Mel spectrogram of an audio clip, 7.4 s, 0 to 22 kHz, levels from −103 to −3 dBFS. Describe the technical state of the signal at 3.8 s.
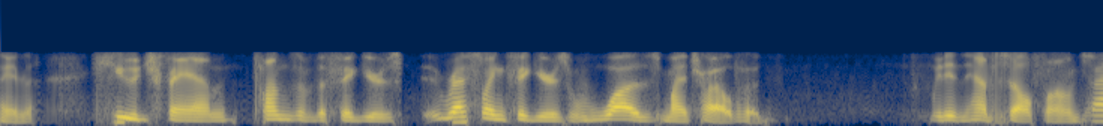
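At 3.8 s the speech sounds robotic and buzzy, dull and band-limited, with nothing above about 3.8 kHz. The same heavy damage runs through the whole clip. This is the Codec 2 vocoder, and the quality fits its highest 3.2 kbit/s mode. The voice is not carried as a waveform at all. Only pitch, voicing, energy and a coarse spectral envelope survive, and the decoder rebuilds the sound from sine waves, which produces the synthetic, mechanical timbre.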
